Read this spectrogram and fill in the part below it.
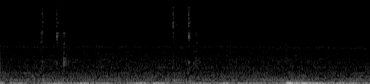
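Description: Four digits typed on a computer keyboard come as two quick pairs of light, close clicks over a low background rumble.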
